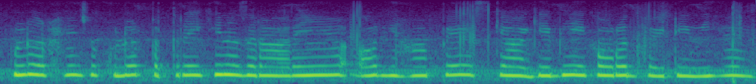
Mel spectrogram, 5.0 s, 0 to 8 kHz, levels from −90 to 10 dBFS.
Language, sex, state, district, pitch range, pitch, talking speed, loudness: Hindi, female, Haryana, Jhajjar, 310-330 Hz, 320 Hz, 250 wpm, -12 LUFS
